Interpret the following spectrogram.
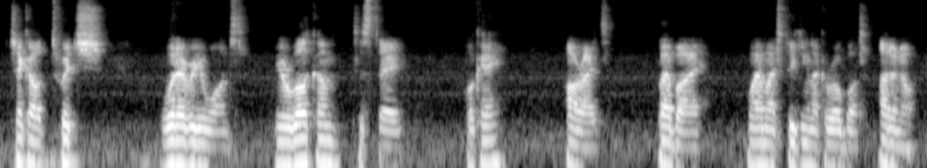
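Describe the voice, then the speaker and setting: A man's voice: mid-range voice, a bit bright, poor audio. A man hosting a board game review channel, talking casually to camera in a room full of game shelves, chatty and rambling, with many fillers and restarts.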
